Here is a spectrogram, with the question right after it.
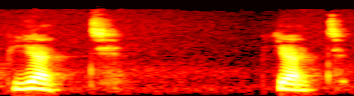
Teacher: ¿Qué pasó con la T? La T se suavizó. Empezó a sonar como si tuviera una I al final, ¿cierto?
